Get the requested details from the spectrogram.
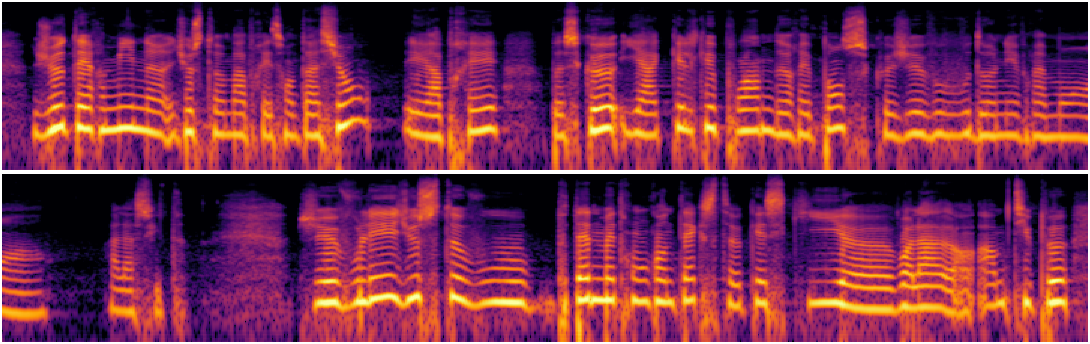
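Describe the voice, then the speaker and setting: A woman speaks at a fairly slow pace in a fairly high voice with a dark, mellow tone and ordinary pitch variation. The very clean recording has a silent background and a dry, close sound with no echo. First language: Spanish (speaking French). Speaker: climate researcher. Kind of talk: lecture. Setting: lecture hall with audience. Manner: hesitant, many fillers.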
